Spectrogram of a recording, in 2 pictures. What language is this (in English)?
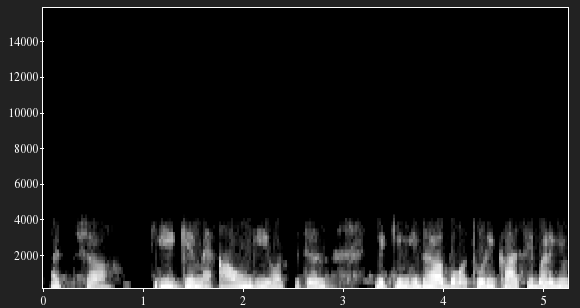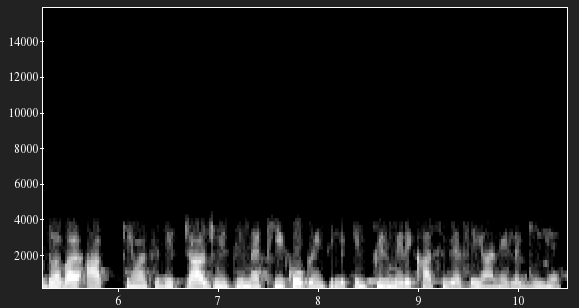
Urdu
